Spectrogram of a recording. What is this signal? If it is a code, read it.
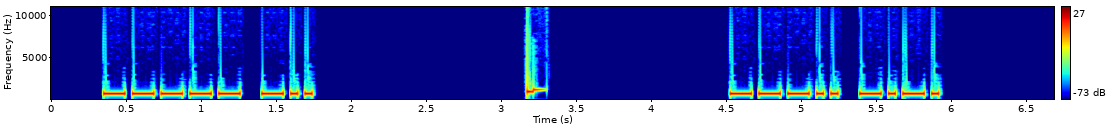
Morse code, heard as a keyed tone, about 25 wpm, 690 Hz. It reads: 0D 8C
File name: Two Letter-Number Combinations - 25wpm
